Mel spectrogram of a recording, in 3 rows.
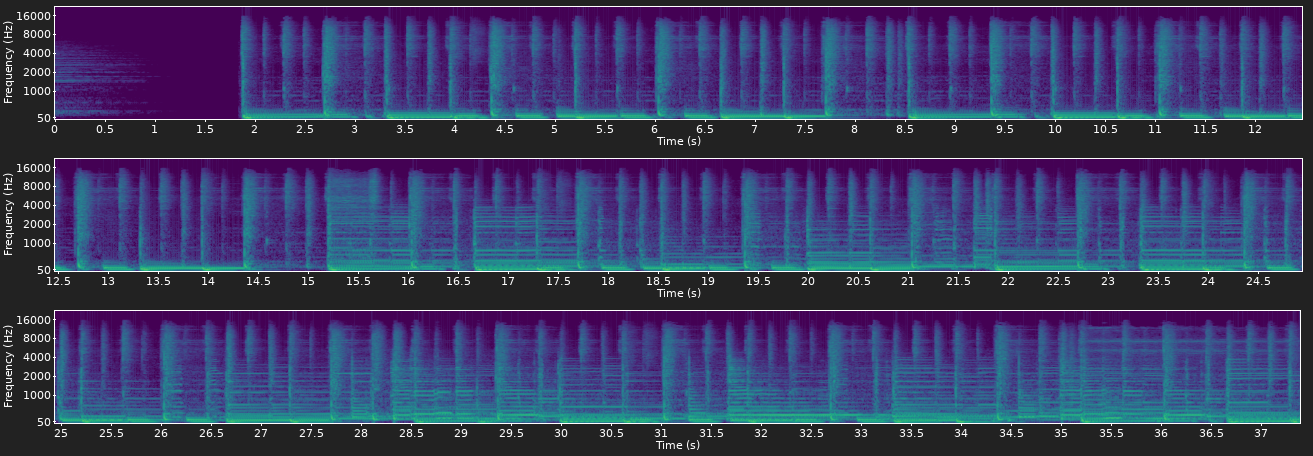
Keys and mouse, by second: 0.3 click, 0.8 g, 1.8 s, 2.9-4.6 drag, 4.6 f, 4.6 g, 4.8 f, 5.2 click, 5.7 click, 6.3 f, 6.7-8.0 drag, 8.0 1, 8.0 f, 8.1 click, 8.5 click, 9.0 click, 9.2 click, 9.7 click, 10.0 click, 10.2 click, 10.7 click, 10.9 click, 11.1 click, 11.3 click, 11.6 4, 11.6 f, 11.7 f, 12.1 click, 12.5-13.5 drag, 13.5 middle click, 13.6 Tab, 13.6 f, 13.6 1, 13.9 f, 14.3 click, 15.0 click, 16.2 click, 16.6 click, 16.9 f, 17.3 click, 17.5 f, 17.6 click, 17.9 click, 18.4 f, 18.9 ctrl+z, 18.9 middle click, 19.2 click, 19.5 click, 19.9 click, 20.2 middle click, 20.5 1, 20.6 f, 20.8 click, 21.3 middle click, 21.7 click, 22.1 click, 22.4 click, 23.2 ctrl+f, 23.2 ctrl+click, 23.6 ctrl+click, 24.7 ctrl+click, 25.4 shift+click, 25.6 shift+click, 25.9 shift+click, 26.3 middle click, 26.4 click, 26.8 shift+click, 27.1 shift+click, 27.3 shift+click, 27.7-28.7 drag, 30.1 ctrl+z, 30.1 4, 30.3 f, 30.5 click, 31.1 click, 31.6 click, 33.6 f, 34.1 r, 35.2 g, 36.7 ctrl+z, 36.7 click.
